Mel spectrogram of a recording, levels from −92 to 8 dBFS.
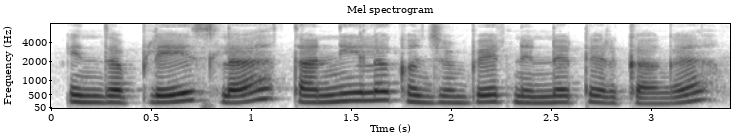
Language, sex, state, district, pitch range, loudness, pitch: Tamil, female, Tamil Nadu, Nilgiris, 220-260 Hz, -15 LUFS, 230 Hz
